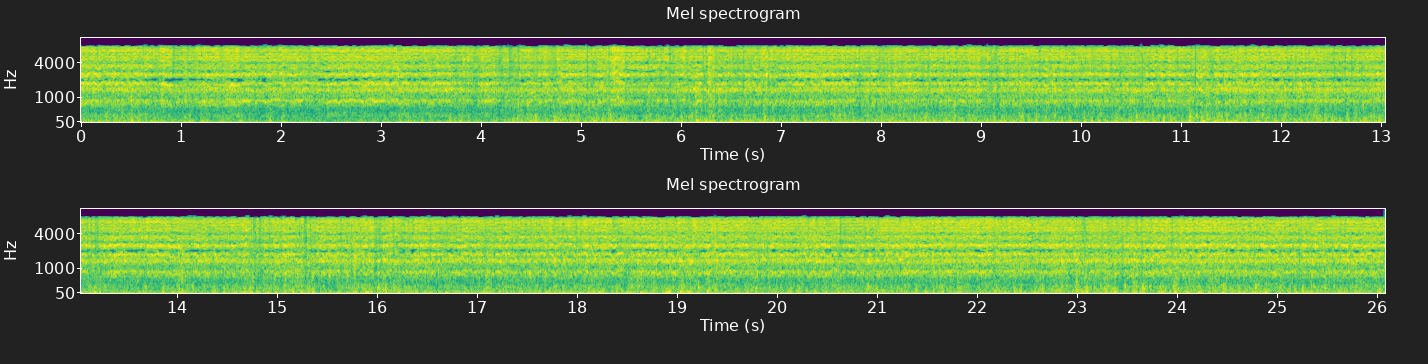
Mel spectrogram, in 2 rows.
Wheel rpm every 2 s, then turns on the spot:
210, 230, 230, 220, 230, 230, 230, 220, 220, 220, 220, 230, 230.
none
